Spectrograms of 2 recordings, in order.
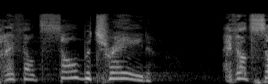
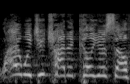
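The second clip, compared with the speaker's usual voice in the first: put-on sharp, high-pitched berating; 8 semitones higher, 3 dB louder than usual. Retelling driving her to the hospital after she tried to kill herself, berating her. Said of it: "I'm berating her".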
